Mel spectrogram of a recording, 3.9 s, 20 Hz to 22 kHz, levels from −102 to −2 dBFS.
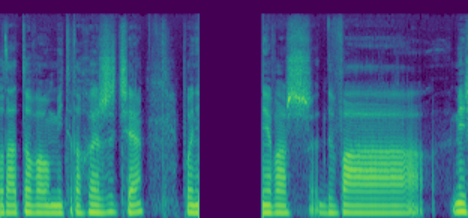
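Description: At 1.65 s the speech breaks off mid-flow and the output falls completely silent until 2.19 s, a playback stall lasting about 0.54 s. The likely cause is the player running short of buffered data or its audio thread being blocked, so nothing reached the output. On a waveform this shows as a flat, near-silent line with abrupt edges on both sides. A spectrogram shows a clean vertical band of empty time across every frequency.

From 2.19 s to the end the speech resumes as a time-compressed catch-up, running at about 1.15 times normal speed while pitch stays unchanged. The player is trimming its backlog by cutting out short slices and cross-fading across the joins. That makes the delivery sound hurried. A spectrogram shows harmonics at their normal spacing but syllables squeezed closer together, with slight smearing at the joins.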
